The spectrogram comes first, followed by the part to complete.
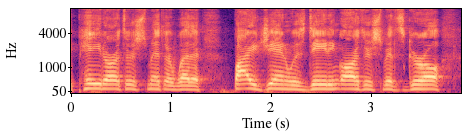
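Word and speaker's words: Bijan: channel because it's funny I'm the only one pronouncing by Jan right if you're new to the channel by bi as in biweekly and Jan as in ran and it's so funny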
